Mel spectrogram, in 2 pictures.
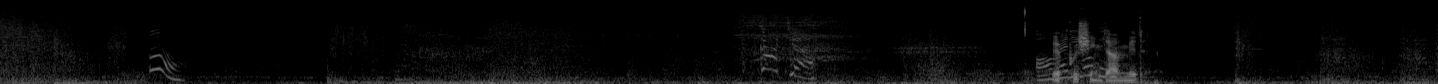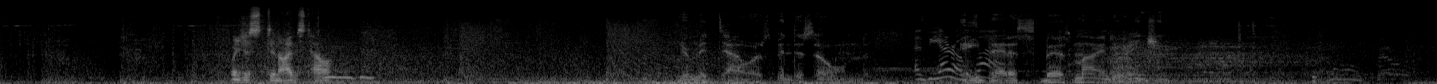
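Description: Spell effects whoosh and crackle in a fight.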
